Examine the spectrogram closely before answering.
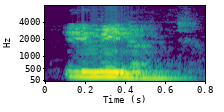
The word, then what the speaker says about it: imminent: Here this E will be pronounced as A, but here you will see the pronunciation changing into imminent.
